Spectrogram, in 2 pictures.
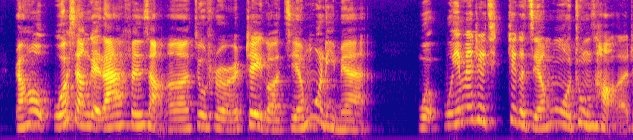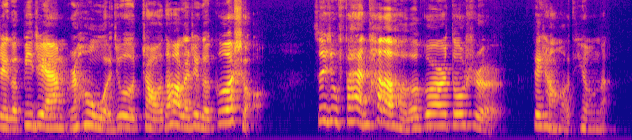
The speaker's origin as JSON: {"language": "Chinese", "region": "Tianjin", "country": "China", "said": "我作为天津人"}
